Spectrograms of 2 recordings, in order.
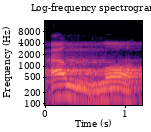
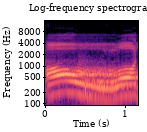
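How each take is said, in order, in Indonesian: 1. Vokal pertama adalah bunyi a terbuka. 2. Vokal pertama adalah bunyi o membulat. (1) "Kalau takbir juga a" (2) "Jangan Allah, jangan pakai o"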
